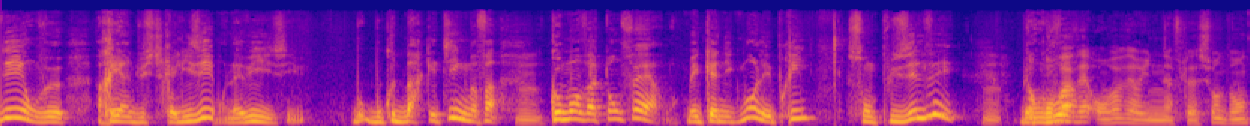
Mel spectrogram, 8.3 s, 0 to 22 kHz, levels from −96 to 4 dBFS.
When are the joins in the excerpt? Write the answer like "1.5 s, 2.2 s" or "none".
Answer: 1.4 s, 6.7 s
